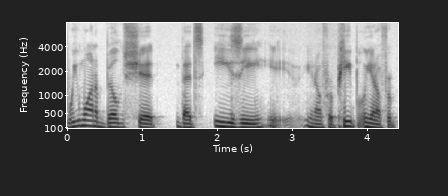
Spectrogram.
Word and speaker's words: Schiit: It's spelled S-C-H-I-I-T. It's shit. It's pronounced shit audio.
